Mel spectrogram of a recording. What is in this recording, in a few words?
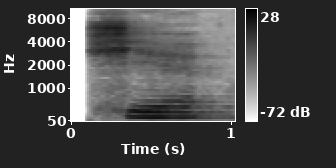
"xie1", Chinese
